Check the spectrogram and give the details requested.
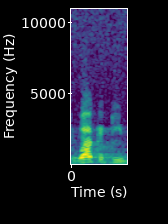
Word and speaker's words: Waikiki: Number two is Waikiki Beach. Do I pronounce that correctly?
